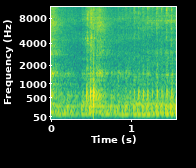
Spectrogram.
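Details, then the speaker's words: XR150 clone single-cylinder bike on its first start after carb work, with the battery briefly charged. It starts right up and gives a crisp, even beat that picks up cleanly on blips and settles without stumbling, confirming the problem was the carb. "Wow, that started right up. So clearly a carb issue."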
